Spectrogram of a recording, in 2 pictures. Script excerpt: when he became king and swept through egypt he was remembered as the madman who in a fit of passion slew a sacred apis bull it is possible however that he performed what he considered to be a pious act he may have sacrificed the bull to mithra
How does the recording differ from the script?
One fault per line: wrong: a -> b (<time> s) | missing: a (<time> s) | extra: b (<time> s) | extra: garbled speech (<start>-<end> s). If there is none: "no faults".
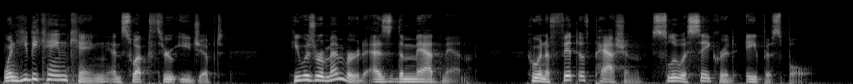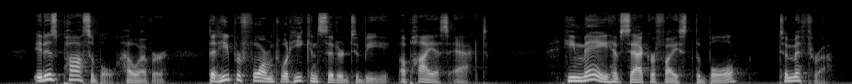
no faults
